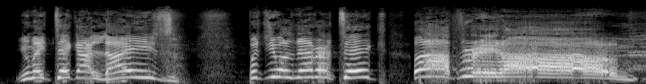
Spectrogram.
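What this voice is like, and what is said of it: Put-on Scottish accent, rallying cry. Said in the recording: “Should I do it with a Scottish accent?”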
